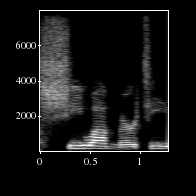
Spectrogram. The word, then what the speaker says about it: Shiwa Murti: ahead so it's called shiwa murti or Shiva murti we we call it Shiva in the west but they pronounce it in Bali shiwa it's a Balinese healing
